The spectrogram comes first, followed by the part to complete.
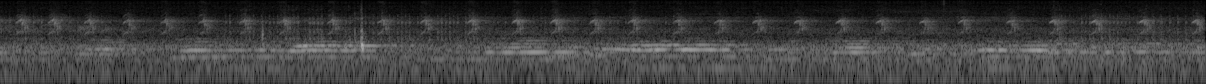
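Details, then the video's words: A tailorbird (moss tailorbird type) sings a steady train of high, sharp notes, about four each second, over softer, lower whistles from other birds. "Burung Prenjak Lumut Istimewa"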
